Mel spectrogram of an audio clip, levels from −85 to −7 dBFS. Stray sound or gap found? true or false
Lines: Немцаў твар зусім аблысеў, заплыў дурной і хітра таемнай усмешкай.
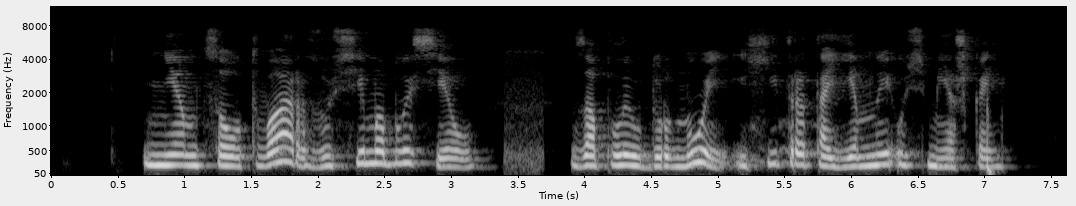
false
